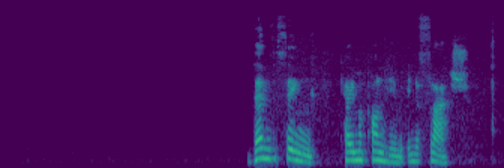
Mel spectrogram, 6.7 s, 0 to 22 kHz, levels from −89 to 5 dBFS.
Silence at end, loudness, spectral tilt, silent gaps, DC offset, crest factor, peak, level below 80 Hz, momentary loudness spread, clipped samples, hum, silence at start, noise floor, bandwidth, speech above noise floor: 0.5 s; -34 LUFS; -5.5 dB/octave; none; under 0.1%; 20 dB; -16 dBFS; -78 dBFS; 10 LU; under 0.1%; none; 3.3 s; -83 dBFS; 15 kHz; 50 dB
